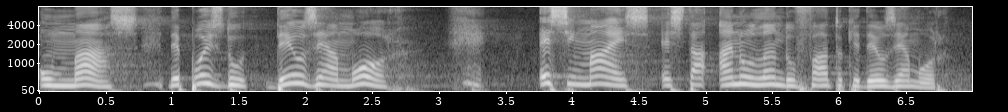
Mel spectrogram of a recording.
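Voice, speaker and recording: With an animated tone and ordinary pitch variation, a man speaks in an extremely high voice. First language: not Portuguese (speaking Portuguese). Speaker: youth pastor. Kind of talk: sermon.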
